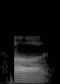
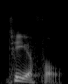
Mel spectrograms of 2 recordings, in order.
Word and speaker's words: Tiafoe: area, from like Prince George's County, Maryland, Tiafoe. Yeah, Francis Tiafoe, I believe I'm pronouncing, because I've heard all these different pronunciations. Tiafoe, Tiafoe.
